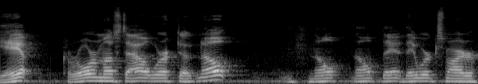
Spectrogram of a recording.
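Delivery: normal talking voice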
